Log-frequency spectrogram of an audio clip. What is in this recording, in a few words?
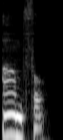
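"armful", British English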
